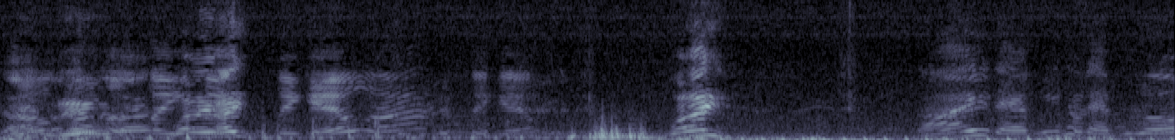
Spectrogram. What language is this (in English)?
Vietnamese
